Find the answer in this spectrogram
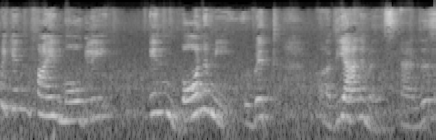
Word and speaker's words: bonhomie: Human-animal bonhomie. That is, H is silent in the word bonhomie.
